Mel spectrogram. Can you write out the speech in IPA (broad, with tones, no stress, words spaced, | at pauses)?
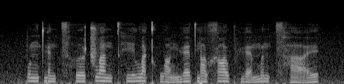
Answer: pʊ˥ŋt̪ɥɛ˨n t͡sʰɹ̩˧˥ ʈ͡ʂwa˥˩nt̪ʰi˧˥lwä˧ kʰwɑ̰˨˩ŋɥɛ˥t̪jɑ˨ʊ̯ xɑ˥ʊ̯pʰɥɛ̰˨˩mə˥˩n t͡sʰa̰˨˩˦ɪ̯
